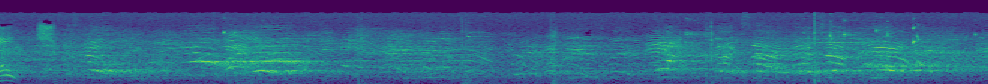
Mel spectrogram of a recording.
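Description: A basketball being dribbled on a hardwood gym floor during play, with voices calling out in the gym around it.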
